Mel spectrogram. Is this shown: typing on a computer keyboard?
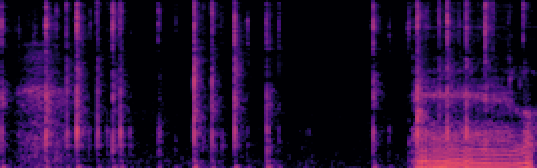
yes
